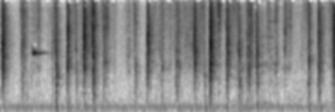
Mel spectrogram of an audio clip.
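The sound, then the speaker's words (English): Cards being shuffled and drawn for a card reading: many crisp flicking and snapping clicks in an irregular rhythm, with no talk, over a faint steady low hum. “All right. Let's get a few more cards. Let's see.”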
